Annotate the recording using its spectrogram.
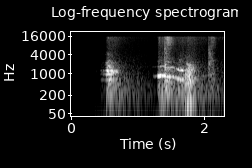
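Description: Baby macaque crying out twice: a short call, then a longer one that falls in pitch.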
